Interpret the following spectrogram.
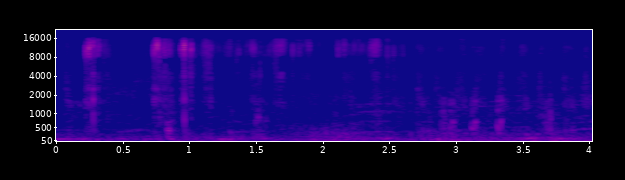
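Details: Pancake the guinea pig munching on capsicum: loud crunchy bites near the start, then softer, quicker crackling chews continuing in a small indoor room.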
